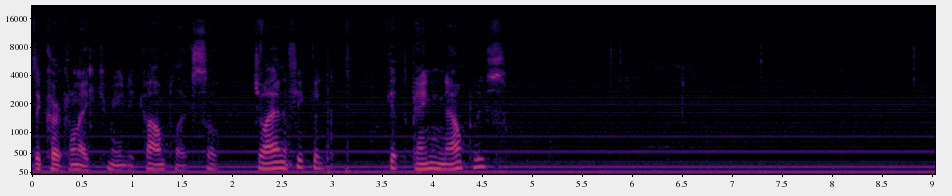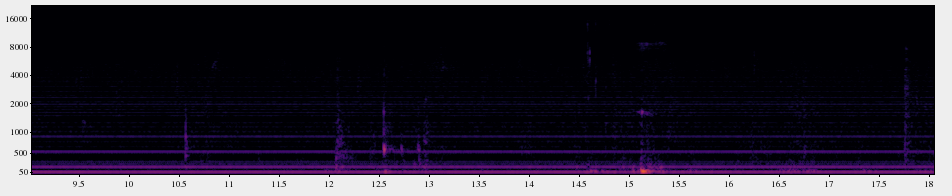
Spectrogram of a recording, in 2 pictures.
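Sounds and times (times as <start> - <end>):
electrical mains hum: 0.0 - 18.0.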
